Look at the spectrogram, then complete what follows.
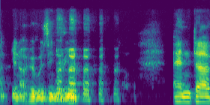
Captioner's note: laughing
